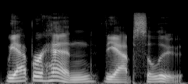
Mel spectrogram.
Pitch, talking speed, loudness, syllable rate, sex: 130 Hz, 130 wpm, -18 LUFS, 5.3 syllables/s, male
